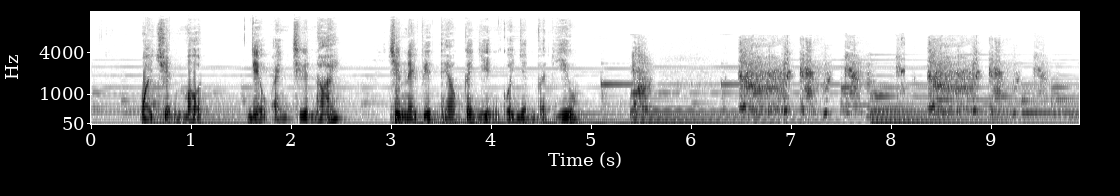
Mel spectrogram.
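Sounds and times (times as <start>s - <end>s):
speech: 0.5s - 5.8s
woman coughing loudly in harsh throaty bursts: 6.4s - 9.6s.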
